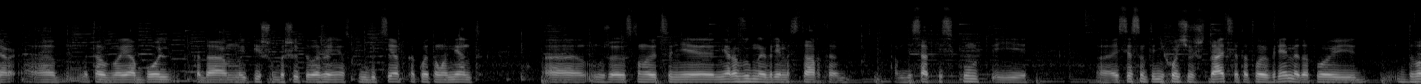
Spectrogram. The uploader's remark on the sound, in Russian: Подкаст записан на конференции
